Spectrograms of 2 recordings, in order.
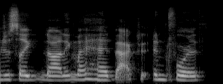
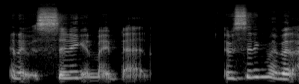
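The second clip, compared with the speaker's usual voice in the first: higher voice, close to tears; real tears rising while remembering; holding back crying; 5 semitones higher, faster than usual. Real, not acted. Patient remembering the day she came home, starting to cry. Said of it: "I hate crying, like, in front of you guys".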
